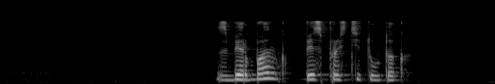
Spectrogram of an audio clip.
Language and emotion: Russian, neutral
